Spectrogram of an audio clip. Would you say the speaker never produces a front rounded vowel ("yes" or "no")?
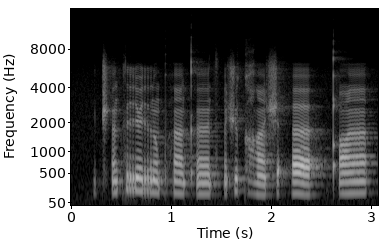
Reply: no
